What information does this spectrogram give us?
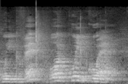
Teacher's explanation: un singur sunet numit labio-velară, un sunet care avea ca bază sunetul velar sau gutural C, respectiv G, sonor, surd sau sonor, C, surd, G, sonor, cu urmat de un apendice labial U.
